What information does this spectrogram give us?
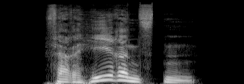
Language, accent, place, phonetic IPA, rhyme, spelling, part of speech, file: German, Germany, Berlin, [fɛɐ̯ˈheːʁənt͡stn̩], -eːʁənt͡stn̩, verheerendsten, adjective, De-verheerendsten.ogg
- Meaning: 1. superlative degree of verheerend 2. inflection of verheerend: strong genitive masculine/neuter singular superlative degree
